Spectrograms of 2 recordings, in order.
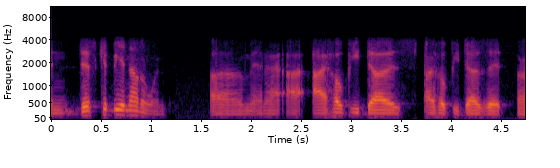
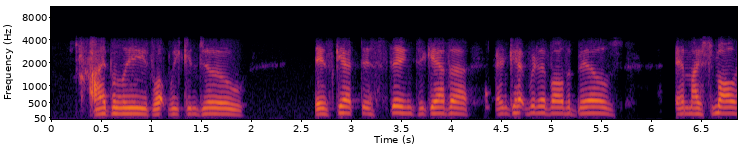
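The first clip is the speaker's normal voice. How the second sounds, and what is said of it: Imitates another person's voice. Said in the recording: “impression ... started on Trump and started trending towards Bobby Kennedy”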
